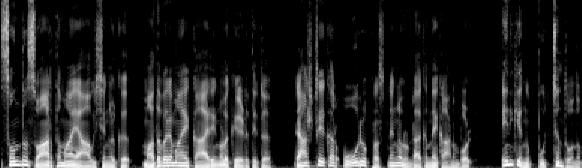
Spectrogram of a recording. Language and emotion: Malayalam, disgusted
